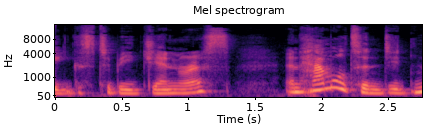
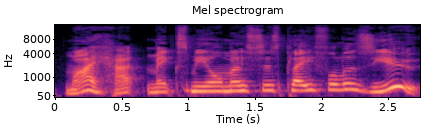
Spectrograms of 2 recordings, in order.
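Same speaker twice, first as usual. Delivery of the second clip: higher, louder playful piglet; 7 semitones higher, 3 dB louder than usual. Acted. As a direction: play it like a cheeky piglet. Pig speaks to monkeys.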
